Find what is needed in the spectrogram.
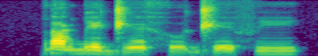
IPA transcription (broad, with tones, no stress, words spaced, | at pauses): ɾa˦ɡ͡be˦˨ d͡ʒɛ̃˨hu˨ d͡ʒe˨fi˧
